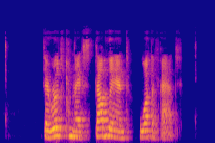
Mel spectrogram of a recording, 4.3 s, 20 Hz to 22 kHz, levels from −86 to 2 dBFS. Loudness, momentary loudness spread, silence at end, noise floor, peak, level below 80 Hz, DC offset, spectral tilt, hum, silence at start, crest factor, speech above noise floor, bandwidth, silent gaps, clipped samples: -18 LUFS; 11 LU; 0.75 s; -84 dBFS; -2 dBFS; -68 dBFS; under 0.1%; -4.5 dB/octave; none; 0.85 s; 18 dB; 67 dB; 9.4 kHz; none; under 0.1%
